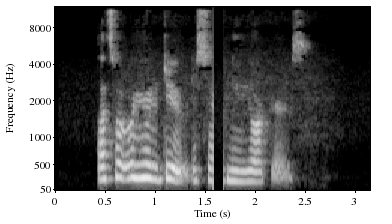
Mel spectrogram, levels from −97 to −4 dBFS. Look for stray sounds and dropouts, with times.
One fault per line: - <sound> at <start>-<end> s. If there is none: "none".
- dropout at 1.6-1.7 s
